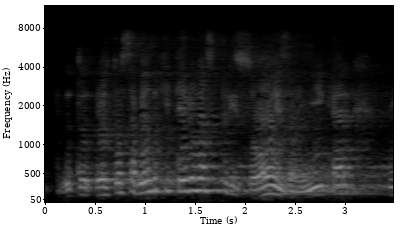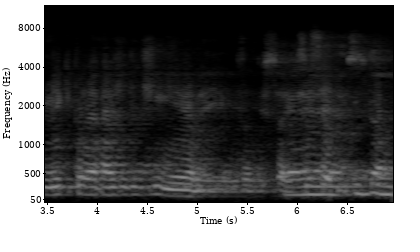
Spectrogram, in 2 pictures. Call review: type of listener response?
taking over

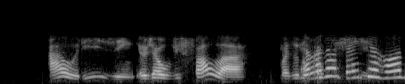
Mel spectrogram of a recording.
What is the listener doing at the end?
taking over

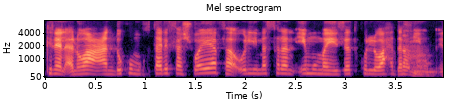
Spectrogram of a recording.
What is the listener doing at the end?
taking over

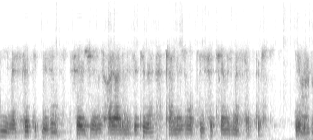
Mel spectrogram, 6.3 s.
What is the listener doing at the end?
taking over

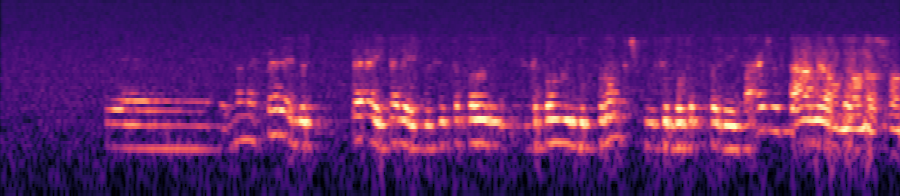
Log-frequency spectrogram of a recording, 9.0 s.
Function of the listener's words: taking over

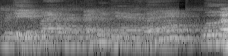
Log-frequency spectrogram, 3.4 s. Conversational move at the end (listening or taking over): taking over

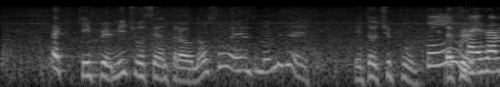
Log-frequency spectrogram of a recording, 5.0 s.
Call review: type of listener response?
taking over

